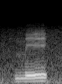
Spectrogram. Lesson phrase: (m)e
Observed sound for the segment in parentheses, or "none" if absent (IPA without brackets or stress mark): m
